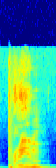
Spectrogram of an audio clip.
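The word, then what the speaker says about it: Bremen: what I write down is Breman but it's pronounced brim brim Bri brim exactly is Thomas Schumaker as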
